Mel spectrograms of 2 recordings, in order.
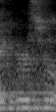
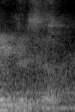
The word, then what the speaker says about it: Yggdrasil: do you pronounce it Yggdrasil? or Yggdrasil.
